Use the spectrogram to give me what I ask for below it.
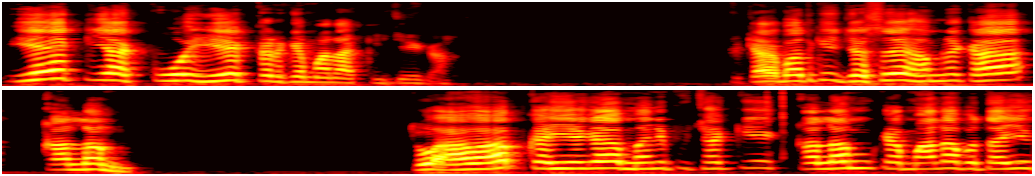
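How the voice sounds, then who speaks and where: A man with a high voice teaches a grammar lesson over a video call. He speaks slowly and patiently. He says each letter and word more than once so his students can follow. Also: fairly bright tone. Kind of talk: online class lecture.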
